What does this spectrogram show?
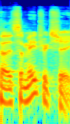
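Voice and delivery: ordinary talk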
